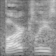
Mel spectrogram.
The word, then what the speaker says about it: Barkley: the Barclay's marathons and that's the way they say it right Barkley's marathons is Barkley marathons Barkley marathons gotcha my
